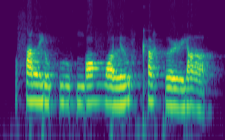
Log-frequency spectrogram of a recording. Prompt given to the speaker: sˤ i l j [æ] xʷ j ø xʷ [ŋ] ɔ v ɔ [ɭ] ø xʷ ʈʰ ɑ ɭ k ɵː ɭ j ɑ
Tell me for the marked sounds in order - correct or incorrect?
incorrect: œ, correct, incorrect: l

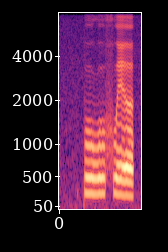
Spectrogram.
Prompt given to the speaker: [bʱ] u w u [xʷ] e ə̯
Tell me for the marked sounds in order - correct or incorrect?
incorrect: p, correct

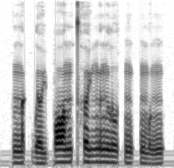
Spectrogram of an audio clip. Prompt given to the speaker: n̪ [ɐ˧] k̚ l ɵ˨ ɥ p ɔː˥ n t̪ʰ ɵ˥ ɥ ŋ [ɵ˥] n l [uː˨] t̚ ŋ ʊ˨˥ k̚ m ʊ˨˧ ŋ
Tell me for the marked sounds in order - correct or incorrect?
correct, correct, incorrect: uː˧

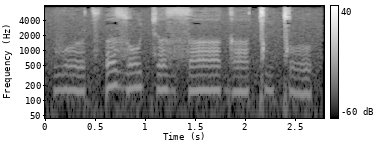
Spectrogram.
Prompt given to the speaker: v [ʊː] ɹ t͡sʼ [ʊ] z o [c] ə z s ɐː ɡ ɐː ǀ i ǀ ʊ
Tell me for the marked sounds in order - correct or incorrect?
correct, incorrect: ə, correct

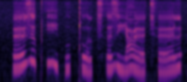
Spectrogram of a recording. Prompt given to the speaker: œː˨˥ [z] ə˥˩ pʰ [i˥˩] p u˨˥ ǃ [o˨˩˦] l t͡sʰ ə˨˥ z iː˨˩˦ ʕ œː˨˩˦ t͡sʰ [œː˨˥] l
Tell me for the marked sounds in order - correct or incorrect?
correct, incorrect: iː˥˩, correct, correct

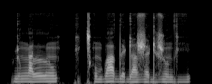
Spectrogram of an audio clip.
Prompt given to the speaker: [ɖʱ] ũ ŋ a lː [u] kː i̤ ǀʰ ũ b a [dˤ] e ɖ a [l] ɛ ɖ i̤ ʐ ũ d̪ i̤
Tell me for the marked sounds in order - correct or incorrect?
incorrect: ɖ, incorrect: ũ, incorrect: d̪, incorrect: ʐ

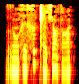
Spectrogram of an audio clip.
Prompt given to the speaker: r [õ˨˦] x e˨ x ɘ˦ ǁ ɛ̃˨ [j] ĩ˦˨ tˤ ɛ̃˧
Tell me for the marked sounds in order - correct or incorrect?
correct, incorrect: ç

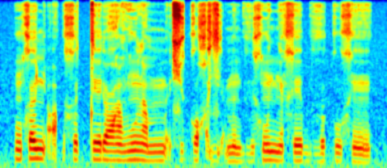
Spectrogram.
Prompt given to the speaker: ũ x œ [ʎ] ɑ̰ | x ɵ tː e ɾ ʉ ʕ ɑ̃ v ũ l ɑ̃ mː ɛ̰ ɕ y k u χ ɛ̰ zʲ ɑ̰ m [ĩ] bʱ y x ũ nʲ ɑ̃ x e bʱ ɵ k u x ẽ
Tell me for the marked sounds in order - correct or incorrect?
incorrect: ɲ, incorrect: ẽ

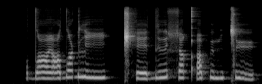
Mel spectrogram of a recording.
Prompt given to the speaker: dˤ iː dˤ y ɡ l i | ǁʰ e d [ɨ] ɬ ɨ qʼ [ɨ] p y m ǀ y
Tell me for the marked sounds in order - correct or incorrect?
correct, incorrect: ə

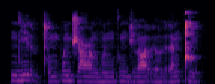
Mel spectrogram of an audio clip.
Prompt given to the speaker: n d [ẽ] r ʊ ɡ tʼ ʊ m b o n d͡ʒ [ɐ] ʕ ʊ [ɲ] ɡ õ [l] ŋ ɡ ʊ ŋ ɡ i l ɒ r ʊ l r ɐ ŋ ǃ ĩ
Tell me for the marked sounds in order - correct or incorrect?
incorrect: ĩ, incorrect: ə˞, incorrect: ŋ, correct

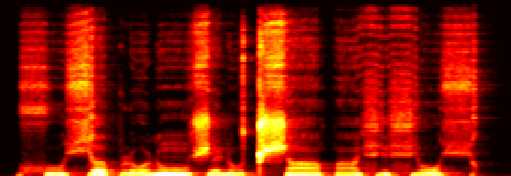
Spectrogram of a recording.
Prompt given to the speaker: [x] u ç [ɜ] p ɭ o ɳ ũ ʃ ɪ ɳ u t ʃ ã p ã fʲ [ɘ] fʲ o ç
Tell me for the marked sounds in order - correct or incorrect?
correct, correct, correct

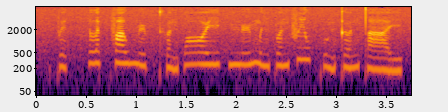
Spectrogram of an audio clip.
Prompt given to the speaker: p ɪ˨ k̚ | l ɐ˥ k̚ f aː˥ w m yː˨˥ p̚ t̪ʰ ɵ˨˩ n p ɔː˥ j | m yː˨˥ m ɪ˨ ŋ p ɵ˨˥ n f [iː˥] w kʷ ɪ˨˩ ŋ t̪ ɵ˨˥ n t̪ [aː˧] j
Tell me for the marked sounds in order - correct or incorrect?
correct, incorrect: aː˨˩

